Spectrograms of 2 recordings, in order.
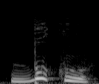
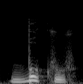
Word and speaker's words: beaucoup: without the article if you want to use beaucoup beaucoup means a lot of a look it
